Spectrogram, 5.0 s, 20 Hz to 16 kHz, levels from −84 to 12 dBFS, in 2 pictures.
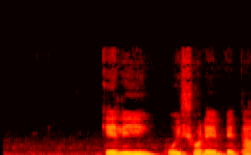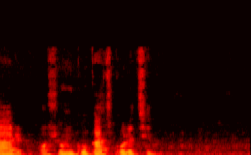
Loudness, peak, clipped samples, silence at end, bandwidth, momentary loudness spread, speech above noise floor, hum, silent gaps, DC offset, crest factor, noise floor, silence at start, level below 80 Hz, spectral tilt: -27 LUFS; -10 dBFS; under 0.1%; 0.95 s; 11.5 kHz; 13 LU; 32 dB; none; none; under 0.1%; 18 dB; -58 dBFS; 1.05 s; -62 dBFS; -6.5 dB/octave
